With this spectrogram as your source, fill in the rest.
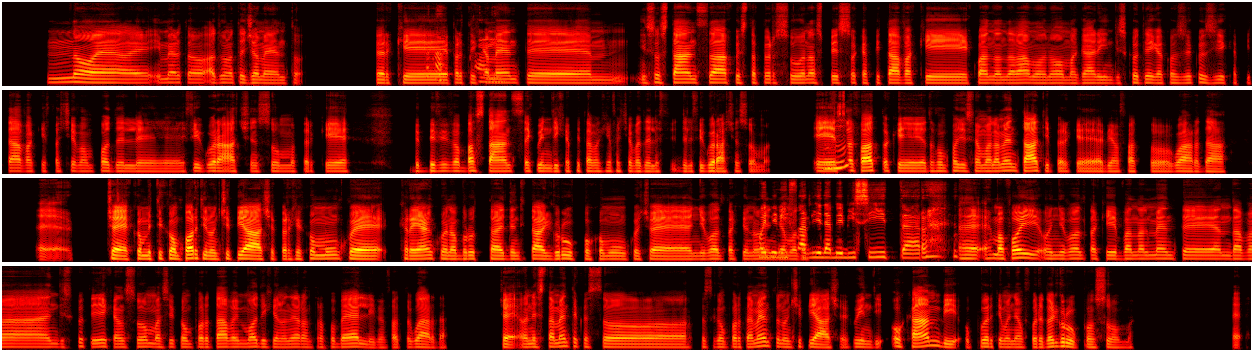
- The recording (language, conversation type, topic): Italian, podcast, Cosa significa per te essere autentico, concretamente?
- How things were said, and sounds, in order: other background noise; "cioè" said as "ceh"; "Cioè" said as "ceh"; chuckle; "Cioè" said as "ceh"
